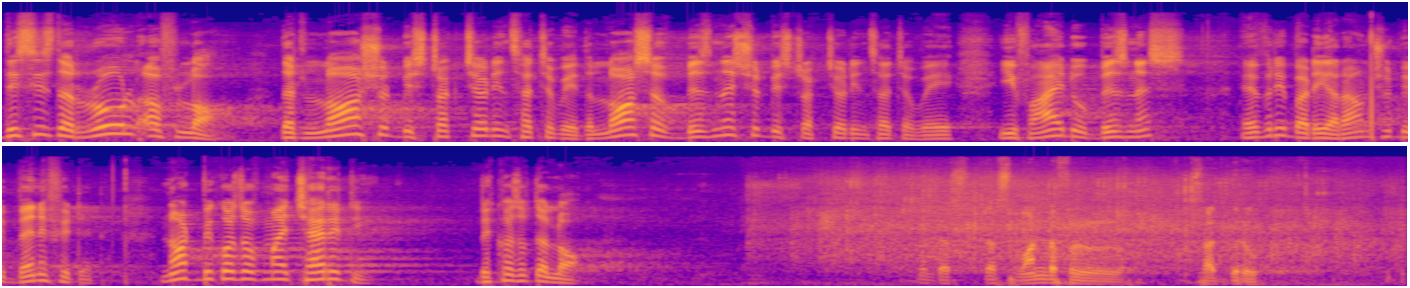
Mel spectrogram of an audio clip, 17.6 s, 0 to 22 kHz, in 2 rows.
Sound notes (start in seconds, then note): 13.4 applause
